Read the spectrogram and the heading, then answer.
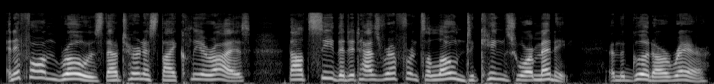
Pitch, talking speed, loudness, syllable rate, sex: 215 Hz, 210 wpm, -19 LUFS, 5.4 syllables/s, female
